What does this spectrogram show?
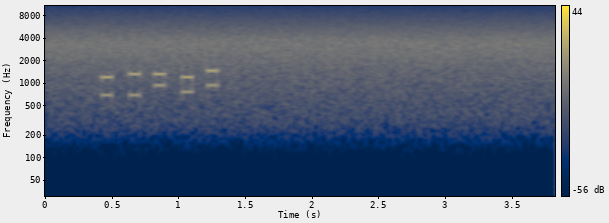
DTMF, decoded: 1204#

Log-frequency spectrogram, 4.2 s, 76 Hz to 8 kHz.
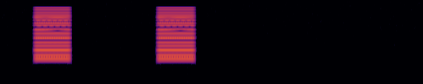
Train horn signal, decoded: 2 short

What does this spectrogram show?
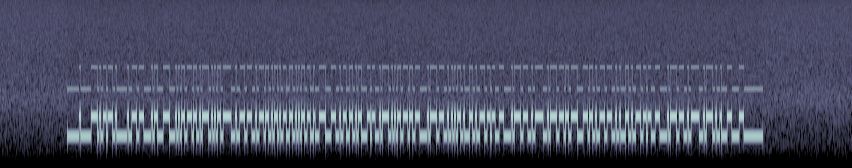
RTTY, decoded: AMBOS ESTAN DISPONIBLES MENSUALMENTE O ANUALMENTE..

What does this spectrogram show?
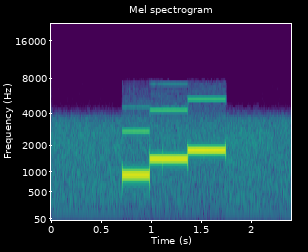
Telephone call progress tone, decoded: special information tone

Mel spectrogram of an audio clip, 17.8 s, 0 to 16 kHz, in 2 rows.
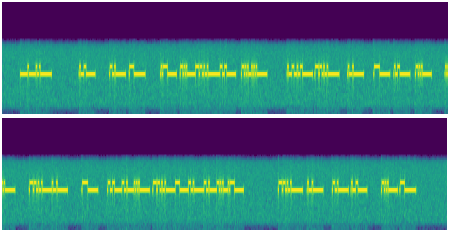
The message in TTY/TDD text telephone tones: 70934 84672 15246 15806 90043 10749

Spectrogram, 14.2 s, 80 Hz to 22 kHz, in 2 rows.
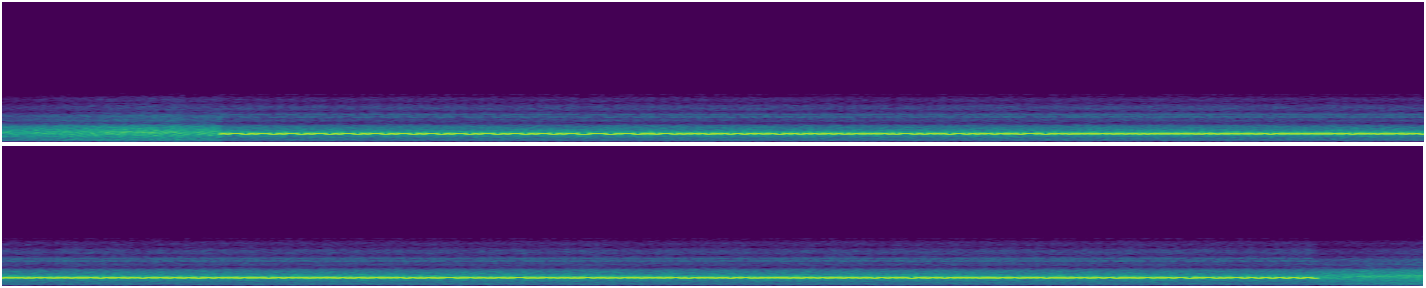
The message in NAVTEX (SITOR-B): ZCZC CA99 FIRING EXERCISE 11 1500 UTC WITHIN 20 NM OF 47-57N

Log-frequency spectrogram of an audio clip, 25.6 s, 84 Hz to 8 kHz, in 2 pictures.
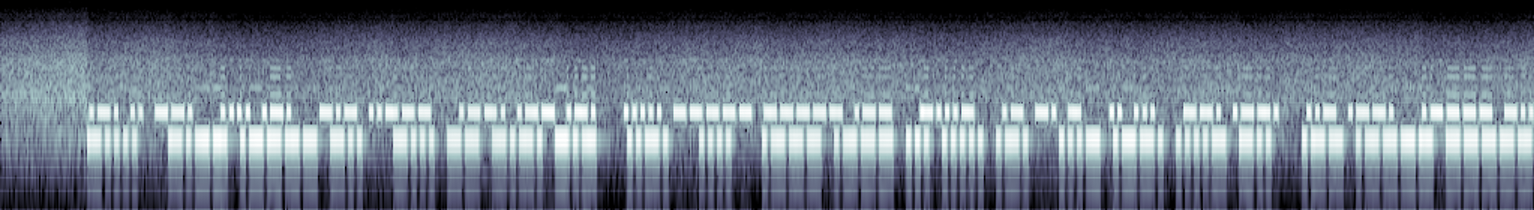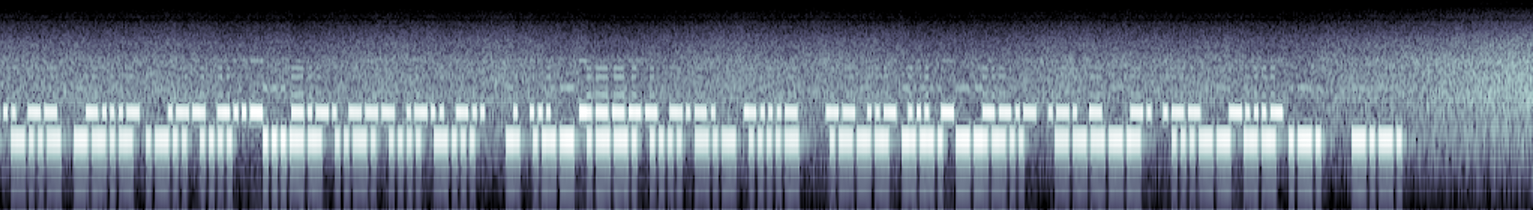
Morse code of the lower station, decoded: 6 Y1D BMCK F H JJS5R VP4D W10XQLH 3FHB TWPHK4 JG8 0 3MR C

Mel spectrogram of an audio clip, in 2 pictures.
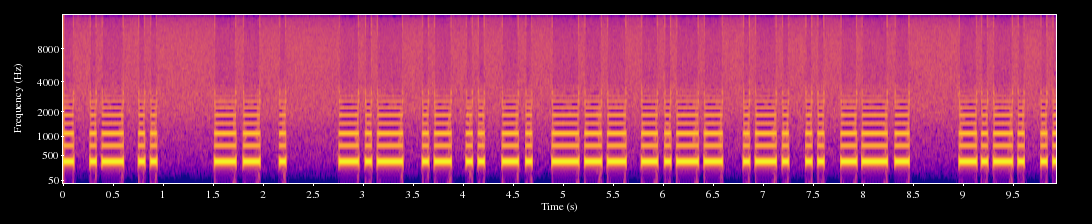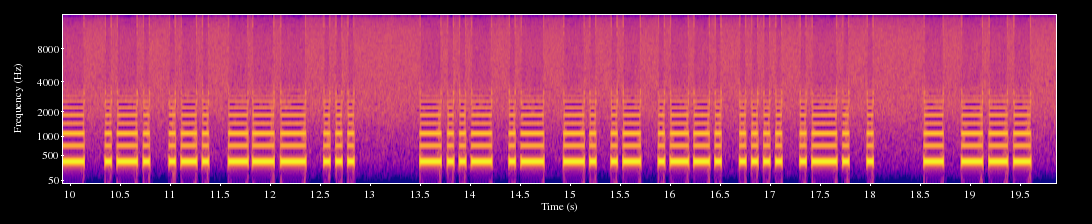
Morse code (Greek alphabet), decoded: … ΜΕ ΚΑΙΝΟΥΡΙΟ ΘΑΡΡΟΣ ΞΑΝΑΠΗΡΕ ΤΟ

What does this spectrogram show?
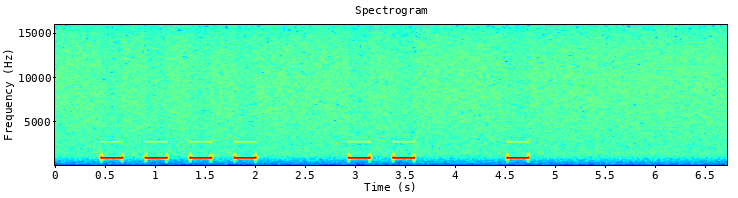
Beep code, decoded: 4-2-1

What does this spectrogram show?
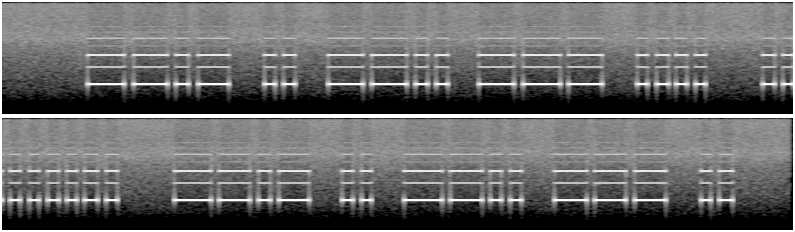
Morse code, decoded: QIZOH <HH> QIZOI

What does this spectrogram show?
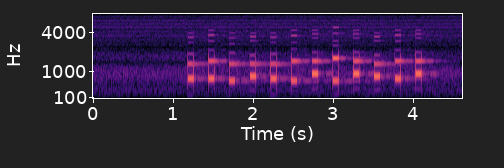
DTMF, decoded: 562853#A#86#

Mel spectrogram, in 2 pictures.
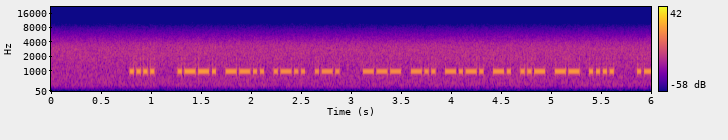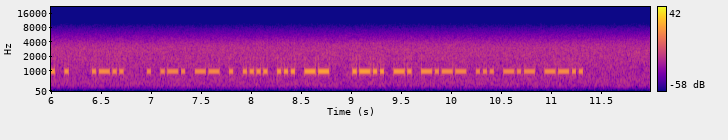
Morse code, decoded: H PZLR ODCNUMH AE L ERMEHSM LNYSKZ

